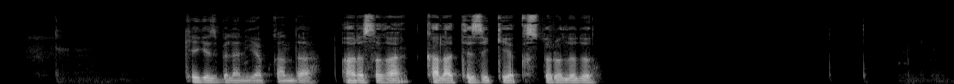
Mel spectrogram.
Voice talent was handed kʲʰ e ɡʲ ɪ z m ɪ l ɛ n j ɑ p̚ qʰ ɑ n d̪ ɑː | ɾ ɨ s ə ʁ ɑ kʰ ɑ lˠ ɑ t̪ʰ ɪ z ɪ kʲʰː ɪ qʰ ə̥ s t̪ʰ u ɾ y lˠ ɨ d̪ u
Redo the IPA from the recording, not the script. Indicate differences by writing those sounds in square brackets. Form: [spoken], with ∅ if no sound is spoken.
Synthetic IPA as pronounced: kʲʰ e ɡʲ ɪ z [b] ɪ l ɛ n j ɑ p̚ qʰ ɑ n d̪ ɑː | ɾ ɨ s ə ʁ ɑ kʰ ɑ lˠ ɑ t̪ʰ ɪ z ɪ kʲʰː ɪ qʰ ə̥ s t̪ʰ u ɾ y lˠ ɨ d̪ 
